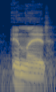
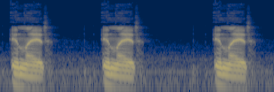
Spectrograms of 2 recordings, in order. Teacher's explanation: the N, so-called, is kind of more nasalization of the vowel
